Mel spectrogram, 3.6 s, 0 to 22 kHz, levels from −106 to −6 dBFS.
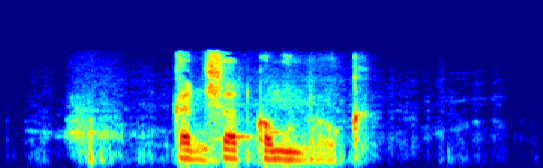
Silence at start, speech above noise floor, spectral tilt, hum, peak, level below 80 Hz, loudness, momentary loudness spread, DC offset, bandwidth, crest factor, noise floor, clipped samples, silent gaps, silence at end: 0.6 s; 61 dB; -5 dB/octave; none; -2 dBFS; -64 dBFS; -21 LUFS; 13 LU; under 0.1%; 7.6 kHz; 22 dB; -81 dBFS; under 0.1%; none; 1.2 s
